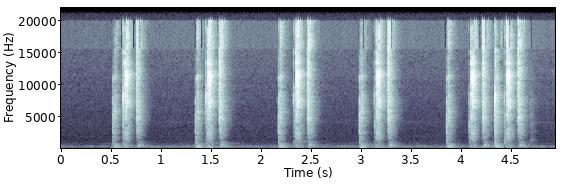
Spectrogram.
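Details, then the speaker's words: BMW ABS pump with code 5DF0, motor bench-tested at 12–12.4 V: sharp paired clicks about once a second with no running hum, so the motor is seized. Brushes stuck against the commutator are suspected. "no that's dead there's a dead out you can just about here i don't know if the camera's gonna pick it up that's seized so i'll turn the power supply off before so i believe that the um the brushes are stuck against the commutator"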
